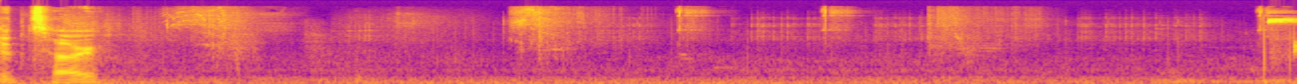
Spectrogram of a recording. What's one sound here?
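Soft electronic menu blips sound now and then.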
